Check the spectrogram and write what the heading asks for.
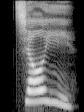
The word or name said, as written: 交易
